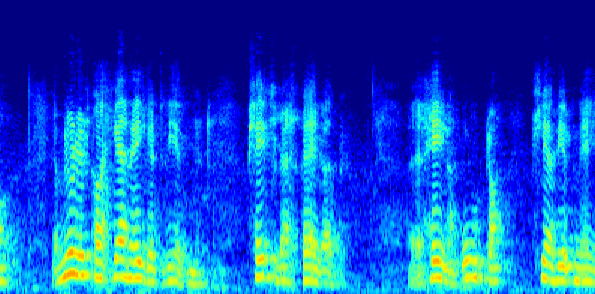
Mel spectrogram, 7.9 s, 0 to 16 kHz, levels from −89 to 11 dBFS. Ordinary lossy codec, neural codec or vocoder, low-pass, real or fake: Opus, 64 kbps; codec, 24 kHz, 1 kbps, SNAC; 10.8 kHz; fake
